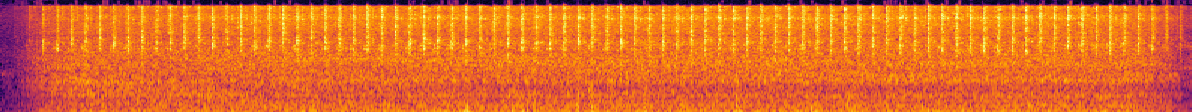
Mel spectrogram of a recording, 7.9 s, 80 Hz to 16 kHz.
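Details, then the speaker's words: Mopar Hemi V8 (5.7 or 6.4 L) at cold start: fast, sharp, even ticking over idle from under the hood, typically fading within 5–10 seconds as the manifold heats; exhaust manifold leak, often at cylinder 8. "so this does make a pretty tail tail clicking noise from underneath the hood so it's actually pretty easy to diagnose and most often it actually occurs uh right there on the exhaust manifold at cylinder number eight"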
